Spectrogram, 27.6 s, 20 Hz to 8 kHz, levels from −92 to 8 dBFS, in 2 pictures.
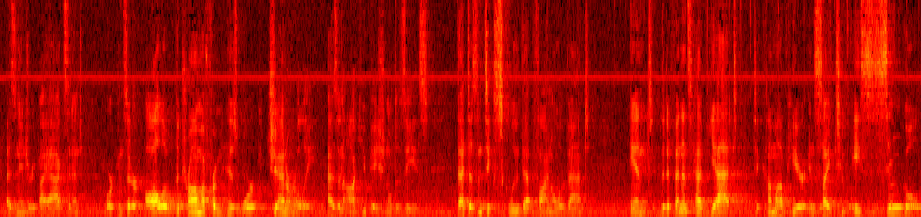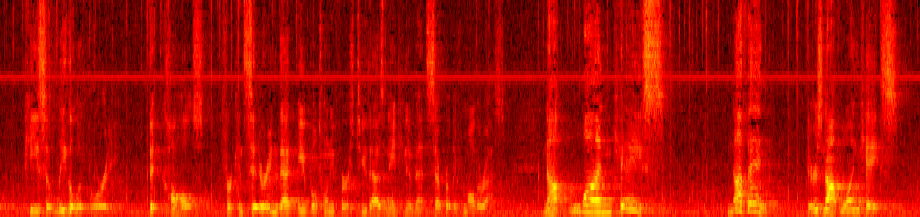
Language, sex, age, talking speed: English, male, 40-59, 145 wpm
